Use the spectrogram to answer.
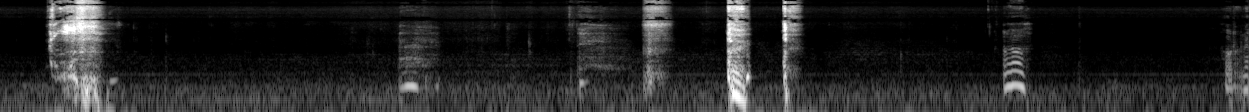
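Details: About six explosive sneezes in quick succession with quiet gasps between, in a person who is ill and was exposed to dust packing Christmas decorations, pulled over in a car; sneezing fit.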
